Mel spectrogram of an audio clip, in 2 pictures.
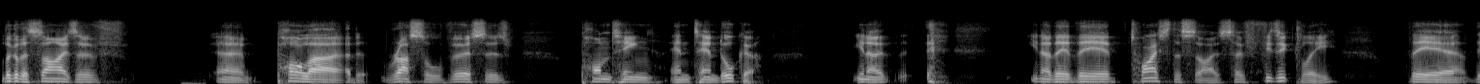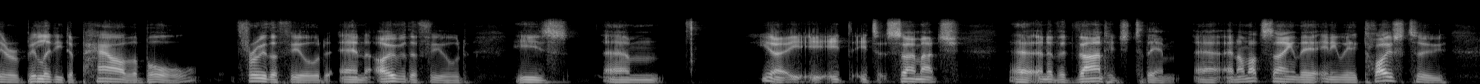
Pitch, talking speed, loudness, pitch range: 110 Hz, 120 wpm, -23 LUFS, 105-125 Hz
